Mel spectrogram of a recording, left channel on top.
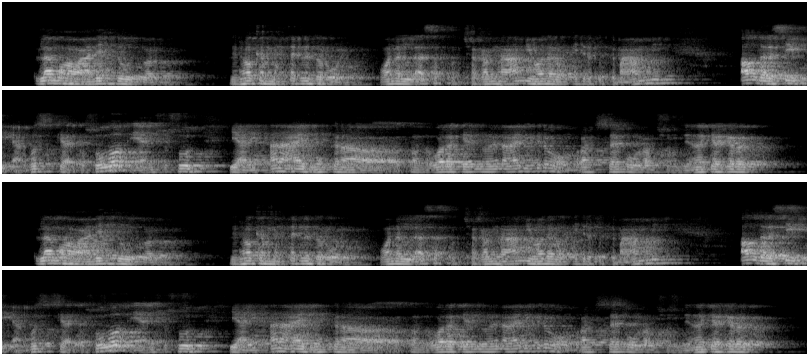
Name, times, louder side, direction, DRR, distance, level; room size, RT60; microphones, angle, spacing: voice 1, 0.3-1.7 2.3-3.5 3.8-7.1 7.4-15.6, left 1 dB, 25° left, -1 dB, 4.4 m, -24 dB
27.5 x 26.0 x 6.5 m, 0.84 s
head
